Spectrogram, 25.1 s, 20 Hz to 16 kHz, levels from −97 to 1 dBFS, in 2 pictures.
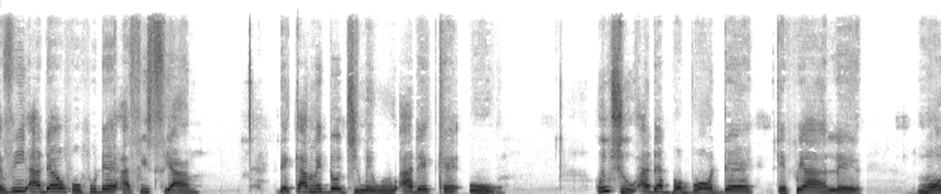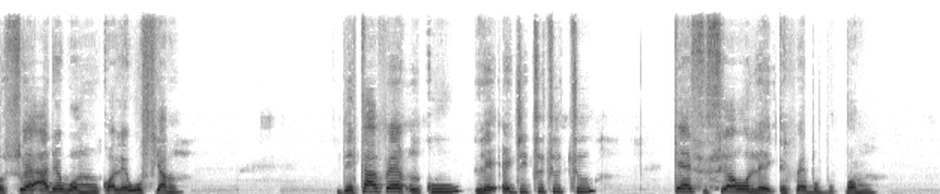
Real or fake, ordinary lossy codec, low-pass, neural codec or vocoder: fake; AAC, 64 kbps; 14.4 kHz; codec, 32 kHz, 1.9 kbps, SNAC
